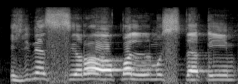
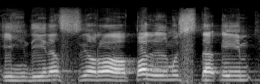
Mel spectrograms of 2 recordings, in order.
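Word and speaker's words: اهدنا الصراط المستقيم: Ada yang enggak bisa sin pakai shad. Ihdinasiratal mustaqim. Ihdinasirathal mustaqim. Ada enggak bisa sin, enggak bisa shad, pakai zai. Ihdinaszirathal mustaqim. Ada makna enggak berubah cara bacanya.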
